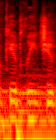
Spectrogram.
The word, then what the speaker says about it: Ghibli: of leaning into like sci-fi, fantasy, whimsical, Studio Ghibli, whatever.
